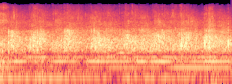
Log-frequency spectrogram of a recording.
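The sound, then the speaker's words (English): A church audience clapping together during a service, a dense, steady patter of applause held faint and even throughout, with a low sustained tonal hum underneath. “Let's all stand together. Yeah, we should clap. It's a beautiful thing.”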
